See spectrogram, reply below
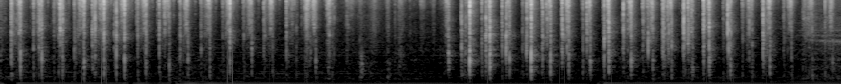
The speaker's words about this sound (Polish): no nic nie wylatuje, zaraz wyjmę jakąś taką losową kartę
